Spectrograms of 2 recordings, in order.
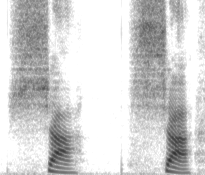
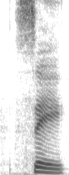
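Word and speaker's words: siya: It's sha sha. The s i y combination makes the sha sound in tagalog. Some regions say sa but in the luzon central luzon area in the tagalog region it's sha sha.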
